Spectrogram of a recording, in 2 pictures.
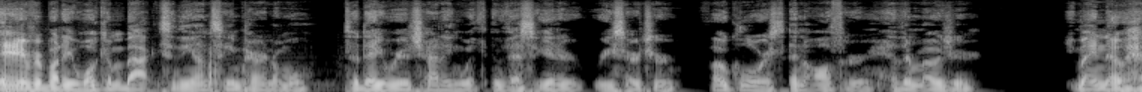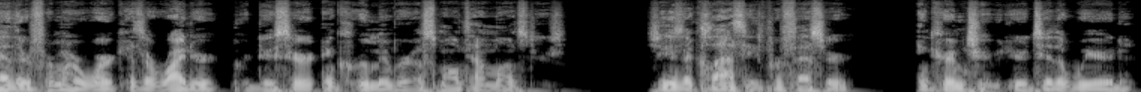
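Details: Adult male speaker; normal speech.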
